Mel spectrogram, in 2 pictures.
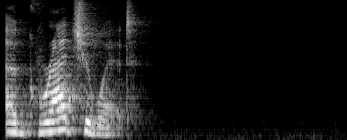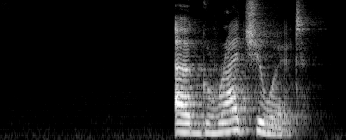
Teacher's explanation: and all the stresses on the first syllable ready to graduate the noun has a schwa in the second syllable with all the stress on the first syllable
